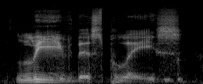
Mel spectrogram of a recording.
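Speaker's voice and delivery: low, rumbling evil voice, drawn out very slow. Voicing a ghost warning the players to leave: low rumbling evil voice. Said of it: "this kind of low, rumbling, evil voice".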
